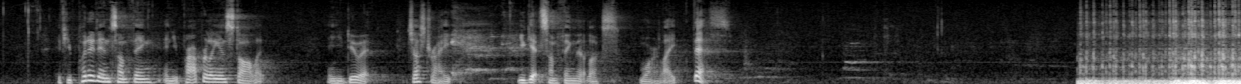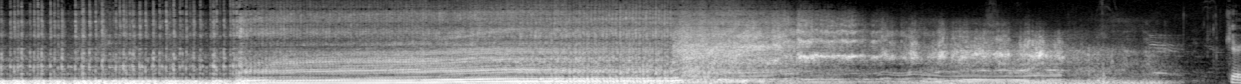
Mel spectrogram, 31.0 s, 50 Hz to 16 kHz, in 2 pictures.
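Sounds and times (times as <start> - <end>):
speech: 0.7 - 3.4, 4.1 - 9.2
car tires screeching and skidding: 13.5 - 30.3
loud car engine revving: 13.5 - 30.3.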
